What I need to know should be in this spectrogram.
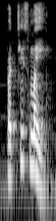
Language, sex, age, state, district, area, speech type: Hindi, male, 45-60, Madhya Pradesh, Balaghat, rural, spontaneous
